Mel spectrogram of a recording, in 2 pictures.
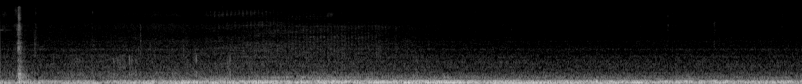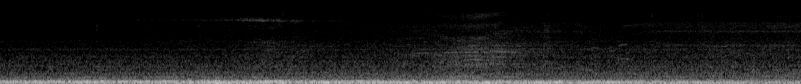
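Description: Steady low rumble of a car's engine and tyre noise heard from inside the moving car's cabin, with one sharp click right at the start.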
